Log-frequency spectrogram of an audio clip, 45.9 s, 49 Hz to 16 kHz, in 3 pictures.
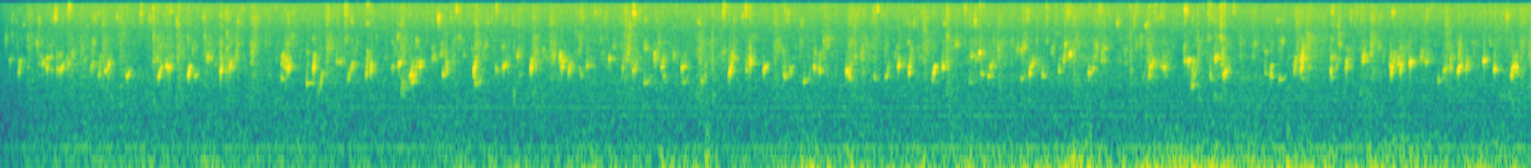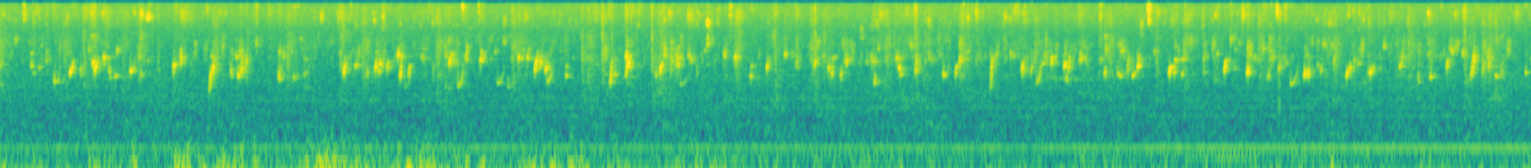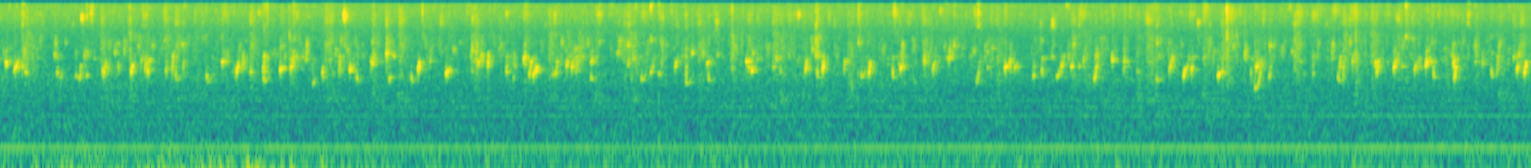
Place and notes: {
  "title": "Snow melting, Hermanni str, Tartu, Estonia",
  "latitude": "58.38",
  "longitude": "26.71",
  "altitude": "69",
  "timezone": "Europe/Berlin"
}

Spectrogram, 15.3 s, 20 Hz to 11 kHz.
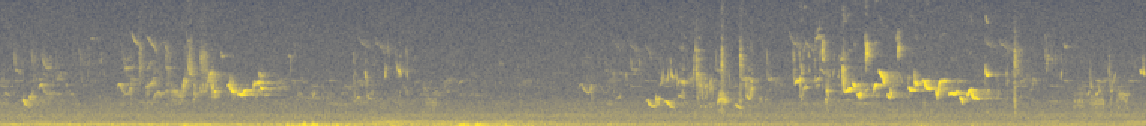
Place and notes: {
  "title": "Gießen, Deutschland - LGS Caravansite",
  "date": "2014-04-18 13:55:00",
  "description": "Good Friday on the premises of the Landesgartenschau Gießen: A distant plane and birds chirping. No staff (except for security), no other visitors. Recording was made with an iphone4, Tascam PCM app.",
  "latitude": "50.59",
  "longitude": "8.69",
  "altitude": "162",
  "timezone": "Europe/Berlin"
}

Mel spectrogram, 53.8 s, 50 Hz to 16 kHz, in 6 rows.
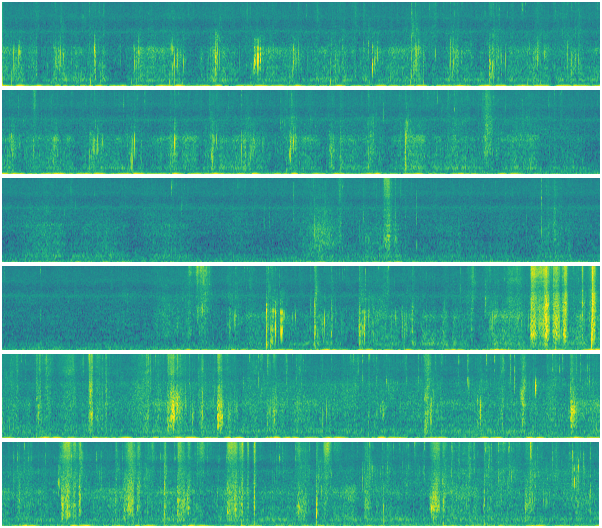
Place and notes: {
  "title": "“Sunsetsound 2020, Levice” a soundwalk in four movements: September 5th & December 21st 2020. SCROLL DOWN FOR MORE INFOS - “Sunsetsound 2020, Levice” a soundwalk in four movements: fourth movement.",
  "date": "2020-12-21 10:07:00",
  "description": "“Sunsetsound 2020, Levice” a soundwalk in four movements.\nSoundwalk in four movements realized in the frame of the project Sunsetsound.\nMovements 1 & 2: Levice, CN, Italy, Saturday, September 5th, 2020:\nFirst movements: start at 5:23 p.m. end at 6:01 p.m. duration 35’29”\nSecond movement: start at 6:33 p.m. end at 7:21 p.m. duration 48’02”\nTotal duration of recording: 01:23:05\nMovement 3&4: same path as Movements 1&2, Monday December 21st at Winter solstice (for this place solstice will happen at 10:02 a.am.).\nThird movement: start at 9:11 end at 10:06, total duration 55’ 13”\nFourth movement: start at 10:07 end at 11:03, total duration 55’ 39”\nAs binaural recording is suggested headphones listening.\nAll paths are associated with synchronized GPS track recorded in the (kmz, kml, gpx) files downloadable here:\nfirst path/movement:\nsecond path/movement:\nthird& fourth path/movement:",
  "latitude": "44.54",
  "longitude": "8.16",
  "altitude": "546",
  "timezone": "Europe/Rome"
}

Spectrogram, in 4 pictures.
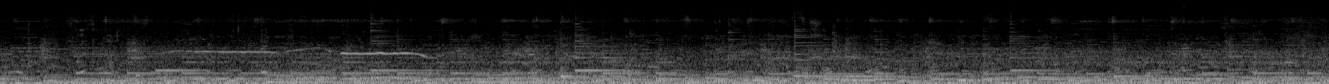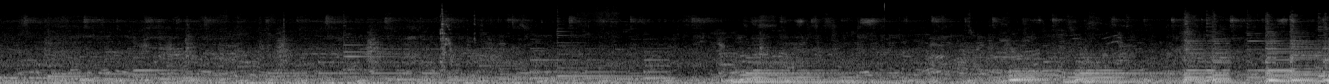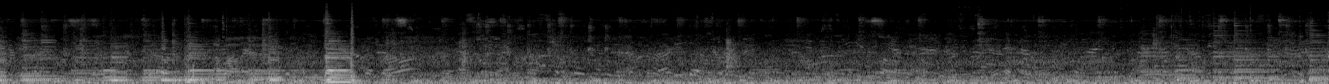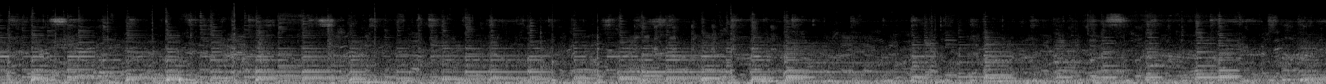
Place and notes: {
  "title": "field near Manheim, Germany - Klimacamp activities, ambience",
  "date": "2013-08-27 18:55:00",
  "description": "a week of protests and activities take place here. Tuesday evening, camp ambience.\n(Sony PCM D50, DPA4060)",
  "latitude": "50.89",
  "longitude": "6.60",
  "altitude": "87",
  "timezone": "Europe/Berlin"
}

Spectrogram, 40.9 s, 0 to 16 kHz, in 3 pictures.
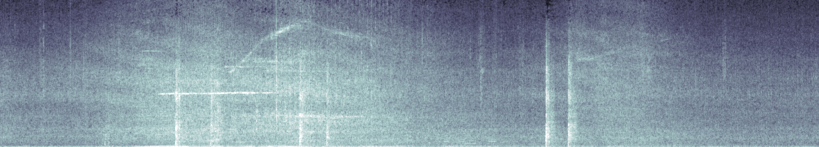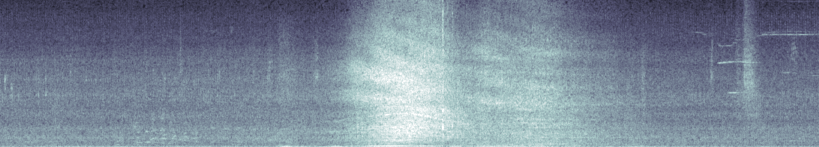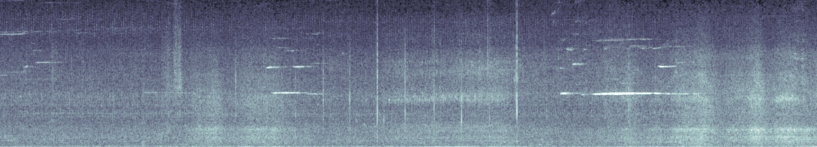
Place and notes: {
  "title": "Walking Holme Sids Cafe",
  "date": "2011-05-29 04:54:00",
  "description": "Traffic passing at the central junction in Holmfirth. Walking Holme",
  "latitude": "53.57",
  "longitude": "-1.79",
  "altitude": "156",
  "timezone": "Europe/London"
}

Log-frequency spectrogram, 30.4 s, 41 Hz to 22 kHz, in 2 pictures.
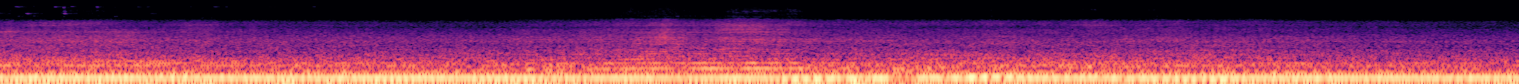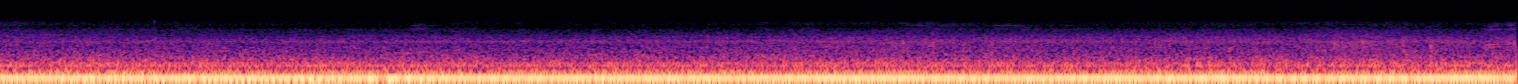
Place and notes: {
  "title": "仁慈公園, Da’an Dist., Taipei City - Sultry park",
  "date": "2015-07-24 13:09:00",
  "description": "Sultry park, Traffic Sound",
  "latitude": "25.03",
  "longitude": "121.55",
  "altitude": "26",
  "timezone": "Asia/Taipei"
}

